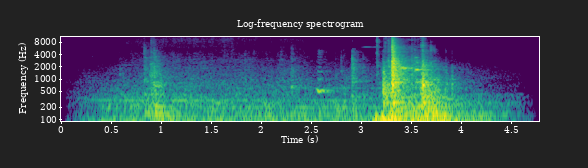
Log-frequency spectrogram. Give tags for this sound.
close; closing; door; elevator; lift; mechanical; open; opening; sliding

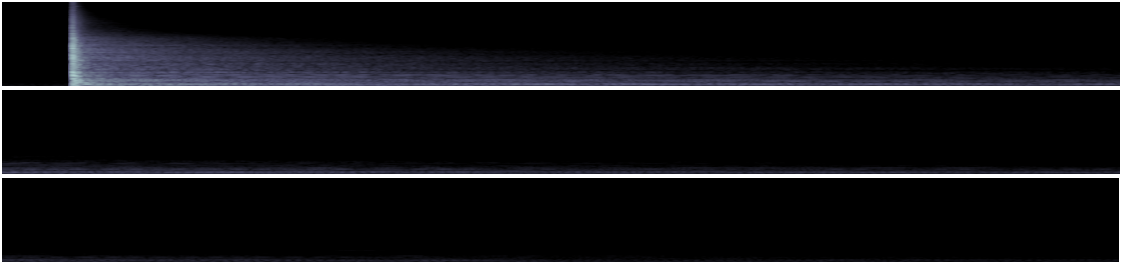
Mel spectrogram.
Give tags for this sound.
effect; piano; industrial; soundboard; horror; fx; sound-effect; percussion; sound; acoustic

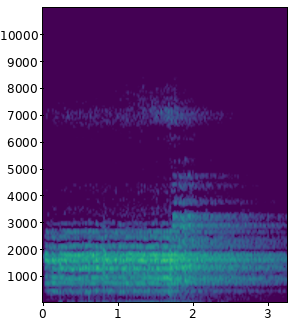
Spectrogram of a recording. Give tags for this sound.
sfx; effect; soundfx

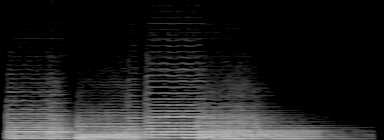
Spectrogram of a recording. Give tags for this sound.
film; story; infantil; fun; funny; comedy; humor; cartoons; dibujos; samples; infancia; comedia

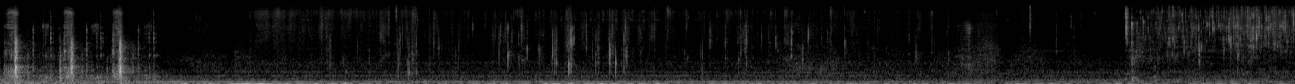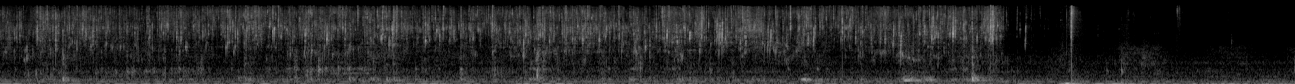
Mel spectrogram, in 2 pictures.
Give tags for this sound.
flush; toilet; wc

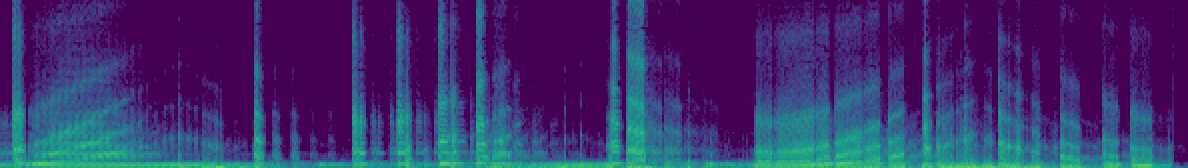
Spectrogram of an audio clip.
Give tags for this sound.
electric; kitchen; processed; radiation; robotic

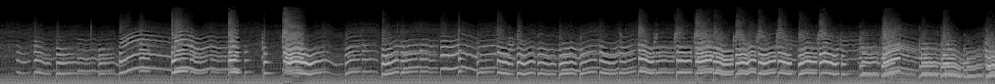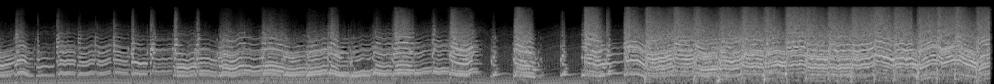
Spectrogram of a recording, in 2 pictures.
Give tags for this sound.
trebly-guitar; trebly; treble; tapeloop; warped-tape; tape; warped; distorted-guitar; guitar; warp; warped-guitar

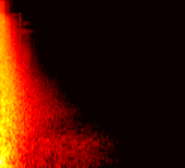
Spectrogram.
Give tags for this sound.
Gunshot; Pistol

